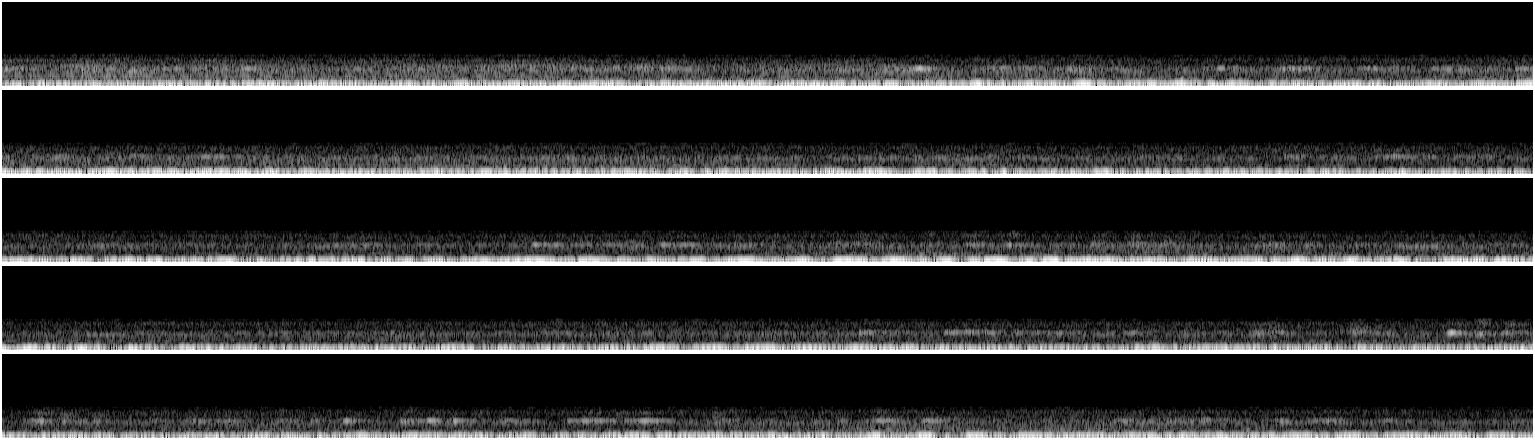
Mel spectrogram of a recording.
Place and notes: Vilnius, Lithuania, lifts tower
winter skiing tracks. geophone on lift's tower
